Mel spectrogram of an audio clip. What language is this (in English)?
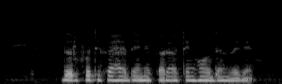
Divehi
